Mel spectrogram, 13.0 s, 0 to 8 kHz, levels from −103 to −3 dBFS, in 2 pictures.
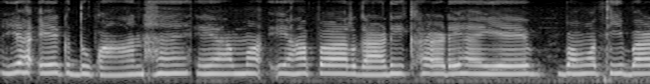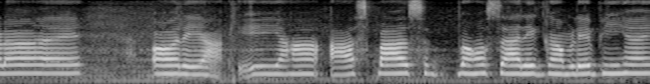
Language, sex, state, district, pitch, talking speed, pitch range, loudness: Hindi, female, Chhattisgarh, Korba, 265 Hz, 115 wpm, 255-275 Hz, -26 LUFS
